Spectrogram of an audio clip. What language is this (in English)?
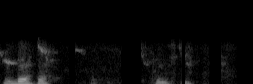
Bodo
